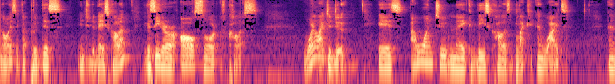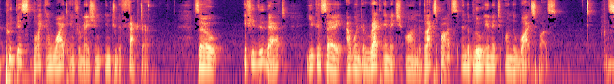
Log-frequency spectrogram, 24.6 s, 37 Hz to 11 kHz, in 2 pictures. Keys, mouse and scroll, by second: 0.6 click, 13.2 click.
